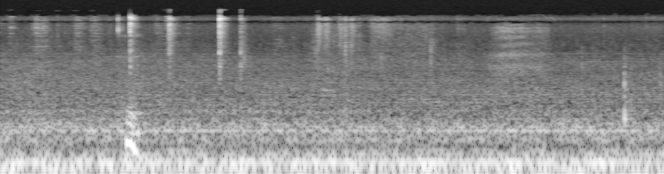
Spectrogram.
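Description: Hands and a small knife working loose potting mix of sawdust and compost in a plastic pot, with faint scraping and rustling and a few light clicks, over a steady low hum.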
